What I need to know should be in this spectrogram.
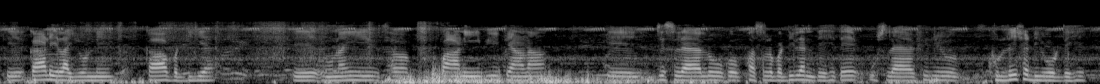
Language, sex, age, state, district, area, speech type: Dogri, female, 60+, Jammu and Kashmir, Samba, rural, spontaneous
